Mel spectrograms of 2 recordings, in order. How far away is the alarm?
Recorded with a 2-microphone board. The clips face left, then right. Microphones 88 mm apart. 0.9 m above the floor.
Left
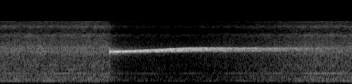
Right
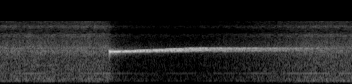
About 5 m.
